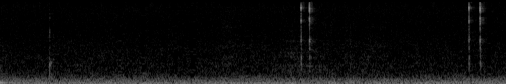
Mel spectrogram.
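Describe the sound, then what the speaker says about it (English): Mouse clicks on an install button on a Windows desktop computer: two quick pairs of sharp, close clicks over a faint background hiss, with no voices. "Now click on install."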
